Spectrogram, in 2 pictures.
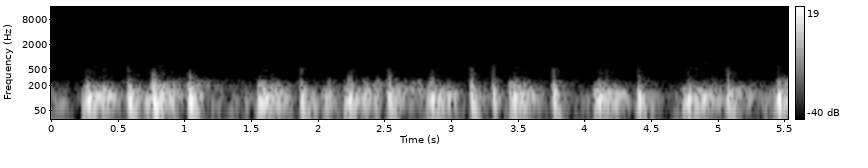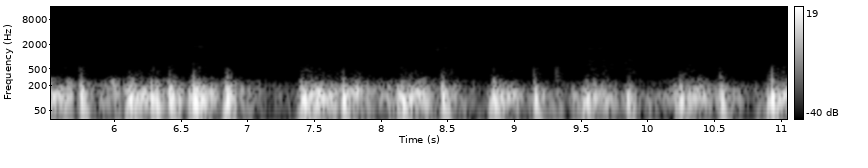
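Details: Irregular female heartbeat with PVCs/ectopic beats and murmur (blood flow) sounds.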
